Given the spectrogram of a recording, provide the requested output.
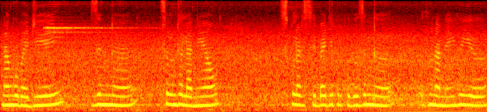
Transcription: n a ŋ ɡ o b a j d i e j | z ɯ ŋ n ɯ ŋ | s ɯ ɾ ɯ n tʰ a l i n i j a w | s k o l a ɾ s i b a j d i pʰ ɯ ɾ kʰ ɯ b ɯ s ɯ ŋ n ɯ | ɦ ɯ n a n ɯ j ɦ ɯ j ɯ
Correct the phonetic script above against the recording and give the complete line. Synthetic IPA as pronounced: n a ŋ ɡ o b a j d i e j | z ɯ ŋ n ɯ | s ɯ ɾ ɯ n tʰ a l a n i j a w | s k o l a ɾ s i b a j d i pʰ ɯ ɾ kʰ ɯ b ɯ z ɯ ŋ n ɯ | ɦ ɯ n a n ɯ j ɦ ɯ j ɯ

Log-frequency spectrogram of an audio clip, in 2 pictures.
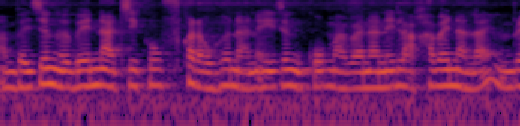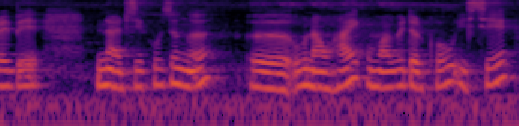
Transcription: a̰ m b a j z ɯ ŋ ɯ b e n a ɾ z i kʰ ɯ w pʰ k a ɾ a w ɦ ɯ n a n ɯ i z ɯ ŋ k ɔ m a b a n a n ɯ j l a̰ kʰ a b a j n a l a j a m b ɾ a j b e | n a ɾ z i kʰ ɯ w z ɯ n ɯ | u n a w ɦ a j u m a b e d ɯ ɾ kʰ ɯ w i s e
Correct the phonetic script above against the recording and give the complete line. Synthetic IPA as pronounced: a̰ m b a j z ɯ ŋ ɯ b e n a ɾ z i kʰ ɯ w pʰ k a ɾ a w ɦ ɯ n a n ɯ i z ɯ ŋ k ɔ m a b a n a n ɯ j l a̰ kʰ a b a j n a l a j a m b ɾ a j b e | n a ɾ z i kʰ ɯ w z ɯ ŋ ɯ | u n a w ɦ a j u m a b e d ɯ ɾ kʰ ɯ w i s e

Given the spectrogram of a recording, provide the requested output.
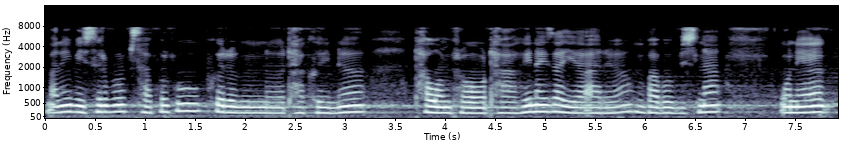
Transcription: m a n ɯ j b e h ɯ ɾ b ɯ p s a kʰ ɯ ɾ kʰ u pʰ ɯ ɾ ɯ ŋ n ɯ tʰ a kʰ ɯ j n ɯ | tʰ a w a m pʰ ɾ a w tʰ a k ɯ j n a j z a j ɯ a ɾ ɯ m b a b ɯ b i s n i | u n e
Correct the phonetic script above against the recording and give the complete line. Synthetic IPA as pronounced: m a n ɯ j b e s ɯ ɾ b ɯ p s a pʰ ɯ ɾ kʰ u pʰ ɯ ɾ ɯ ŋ n ɯ tʰ a kʰ ɯ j n ɯ | tʰ a w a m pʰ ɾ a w tʰ a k ɯ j n a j z a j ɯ a ɾ ɯ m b a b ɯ b i s n a | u n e

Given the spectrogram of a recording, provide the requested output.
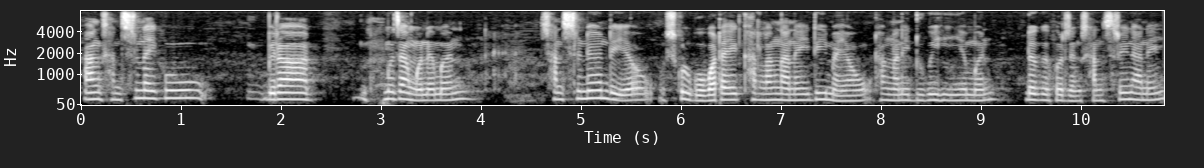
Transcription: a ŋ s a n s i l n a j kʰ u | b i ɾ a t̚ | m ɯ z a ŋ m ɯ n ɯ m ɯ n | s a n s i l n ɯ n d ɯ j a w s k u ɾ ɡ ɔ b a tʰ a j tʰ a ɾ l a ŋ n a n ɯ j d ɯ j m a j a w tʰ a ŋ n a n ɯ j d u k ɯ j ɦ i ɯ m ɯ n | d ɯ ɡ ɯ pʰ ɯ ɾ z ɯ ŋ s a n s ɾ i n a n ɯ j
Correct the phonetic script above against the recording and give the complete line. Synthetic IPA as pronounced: a ŋ s a n s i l n a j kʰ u | b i ɾ a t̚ | m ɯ z a ŋ m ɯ n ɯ m ɯ n | s a n s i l n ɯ n d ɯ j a w s k u l ɡ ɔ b a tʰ a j kʰ a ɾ l a ŋ n a n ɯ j d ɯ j m a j a w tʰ a ŋ n a n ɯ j d u ɡ ɯ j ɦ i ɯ m ɯ n | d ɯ ɡ ɯ pʰ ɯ ɾ z ɯ ŋ s a n s ɾ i n a n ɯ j

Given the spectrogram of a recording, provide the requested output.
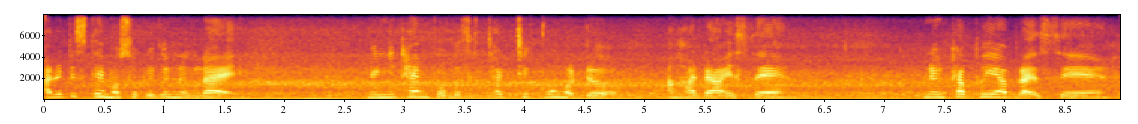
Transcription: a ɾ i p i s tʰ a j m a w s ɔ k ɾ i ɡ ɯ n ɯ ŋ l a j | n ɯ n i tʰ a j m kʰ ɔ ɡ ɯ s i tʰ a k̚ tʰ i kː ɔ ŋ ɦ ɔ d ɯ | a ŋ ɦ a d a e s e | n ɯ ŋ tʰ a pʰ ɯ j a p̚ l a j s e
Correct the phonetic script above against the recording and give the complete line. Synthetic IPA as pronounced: a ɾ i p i s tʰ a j m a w s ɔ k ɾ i ɡ ɯ n ɯ ŋ l a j | n ɯ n i tʰ a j m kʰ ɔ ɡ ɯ s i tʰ a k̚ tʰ i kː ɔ ŋ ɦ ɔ d ɯ | a ŋ ɦ a d a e s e | n ɯ ŋ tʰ a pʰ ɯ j a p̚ l a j s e

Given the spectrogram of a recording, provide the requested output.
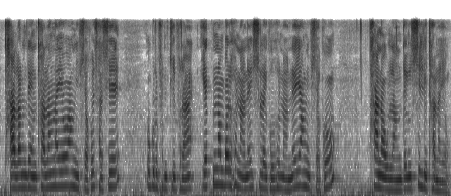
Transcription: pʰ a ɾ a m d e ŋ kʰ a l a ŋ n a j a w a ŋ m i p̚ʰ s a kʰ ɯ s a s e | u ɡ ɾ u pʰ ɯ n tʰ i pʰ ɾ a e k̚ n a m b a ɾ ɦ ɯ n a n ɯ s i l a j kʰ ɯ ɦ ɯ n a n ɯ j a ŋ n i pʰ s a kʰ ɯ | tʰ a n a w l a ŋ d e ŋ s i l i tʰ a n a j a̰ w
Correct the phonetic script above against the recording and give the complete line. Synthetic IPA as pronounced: tʰ a l a ŋ d e ŋ tʰ a l a ŋ n a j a w a ŋ n i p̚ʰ s a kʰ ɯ s a s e | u ɡ ɾ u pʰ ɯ n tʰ i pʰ ɾ a e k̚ n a m b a ɾ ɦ ɯ n a n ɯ s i l a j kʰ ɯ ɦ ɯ n a n ɯ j a ŋ n i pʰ s a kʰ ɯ | tʰ a n a w l a ŋ d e ŋ s i l i tʰ a n a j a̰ w

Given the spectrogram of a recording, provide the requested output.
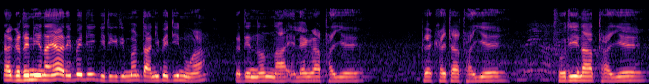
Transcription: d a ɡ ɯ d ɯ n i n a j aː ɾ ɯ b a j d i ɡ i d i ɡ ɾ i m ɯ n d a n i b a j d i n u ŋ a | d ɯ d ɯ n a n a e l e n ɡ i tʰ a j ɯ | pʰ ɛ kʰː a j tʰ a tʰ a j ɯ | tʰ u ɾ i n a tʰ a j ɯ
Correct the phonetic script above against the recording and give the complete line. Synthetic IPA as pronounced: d a ɡ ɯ d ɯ n i n a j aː ɾ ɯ b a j d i ɡ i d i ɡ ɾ i m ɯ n d a n i b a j d i n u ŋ a | ɡ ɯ d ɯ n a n a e l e ŋ ɡ a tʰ a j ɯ | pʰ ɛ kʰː a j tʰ a tʰ a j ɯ | tʰ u ɾ i n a tʰ a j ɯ

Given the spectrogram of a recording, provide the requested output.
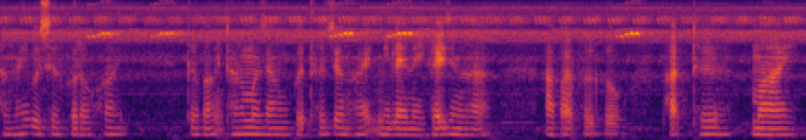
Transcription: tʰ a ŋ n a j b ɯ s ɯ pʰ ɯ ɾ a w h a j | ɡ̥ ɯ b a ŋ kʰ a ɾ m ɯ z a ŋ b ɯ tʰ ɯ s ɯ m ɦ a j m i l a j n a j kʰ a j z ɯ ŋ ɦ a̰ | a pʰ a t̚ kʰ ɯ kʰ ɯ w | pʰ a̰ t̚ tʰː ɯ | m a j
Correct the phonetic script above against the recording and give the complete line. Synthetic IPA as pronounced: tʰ a ŋ n a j b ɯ s ɯ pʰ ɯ ɾ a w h a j | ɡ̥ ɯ b a ŋ tʰ a ɾ m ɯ z a ŋ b ɯ tʰ ɯ z ɯ ŋ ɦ a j m i l a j n a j kʰ a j z ɯ ŋ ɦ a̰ | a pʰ a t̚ pʰ ɯ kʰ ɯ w | pʰ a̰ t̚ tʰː ɯ | m a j

